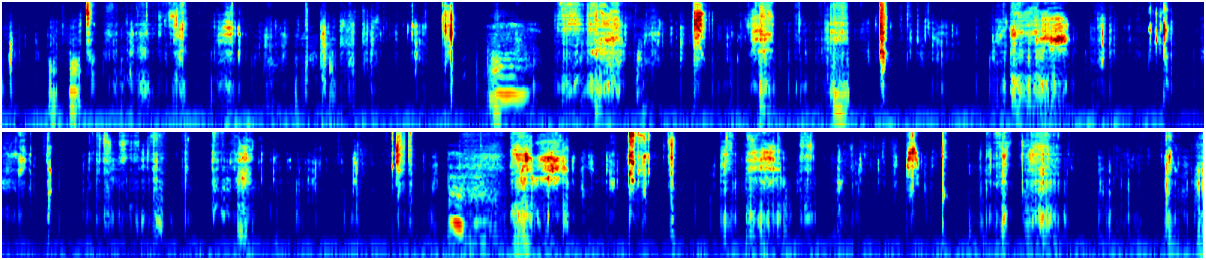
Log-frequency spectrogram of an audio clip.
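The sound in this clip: Crunchy food being chewed: many loud, crisp crunches and bites in irregular bursts with brief quiet gaps, continuing for a long stretch.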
